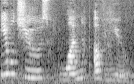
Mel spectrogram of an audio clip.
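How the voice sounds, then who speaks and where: Over clear background noise, a woman puts on a character voice, her high pitch leaping through very wide swings. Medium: read story. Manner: calm, matter-of-fact.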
